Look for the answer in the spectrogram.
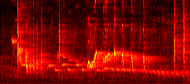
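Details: A white-rumped shama sings, meant to lure other shamas into singing: high sharp opening notes, then long level whistles with fast trilled ornaments and scattered clicks.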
